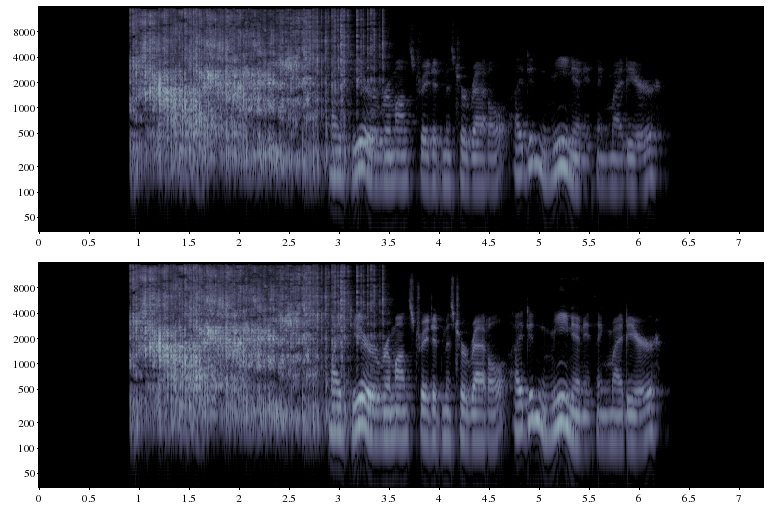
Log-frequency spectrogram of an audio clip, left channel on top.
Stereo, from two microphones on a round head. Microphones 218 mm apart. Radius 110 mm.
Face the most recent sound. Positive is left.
turn(degrees=-35)  # may be behind; listen again after turning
